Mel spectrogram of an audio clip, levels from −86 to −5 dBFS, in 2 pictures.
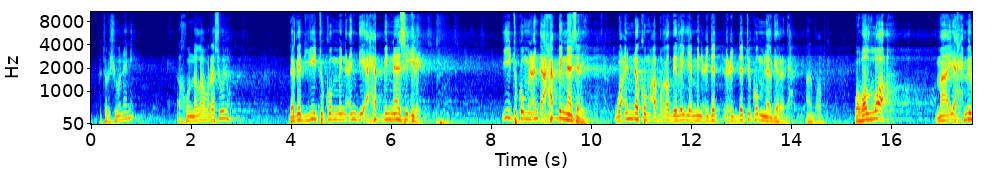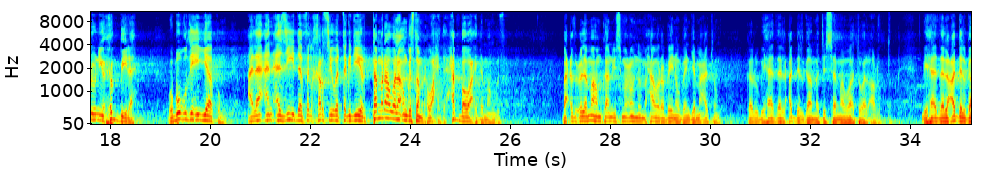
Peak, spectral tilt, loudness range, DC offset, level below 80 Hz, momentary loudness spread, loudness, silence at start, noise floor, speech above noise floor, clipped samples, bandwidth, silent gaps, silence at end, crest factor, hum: -2 dBFS; -6 dB/octave; 7 LU; under 0.1%; -40 dBFS; 16 LU; -22 LUFS; 0.2 s; -55 dBFS; 33 dB; under 0.1%; 11 kHz; none; 0 s; 20 dB; none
